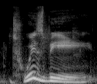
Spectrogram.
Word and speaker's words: TWSBI: a grand tour of the fountain pen manufacturer twisby twsbi and that's how it's pronounced in case you didn't know I'm going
